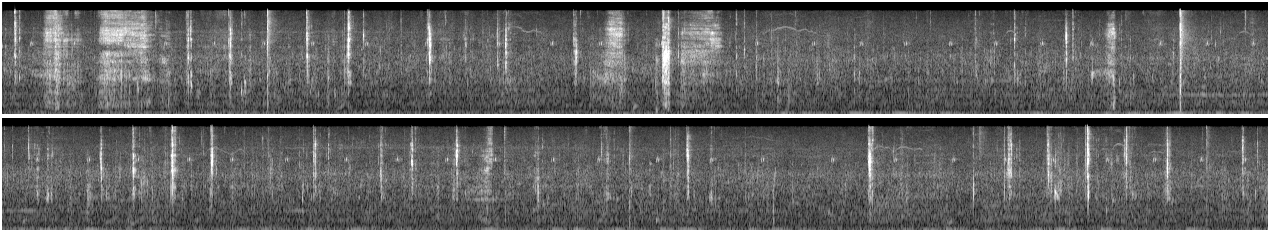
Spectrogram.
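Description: Crab shells crack and crunch in a man's hands.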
